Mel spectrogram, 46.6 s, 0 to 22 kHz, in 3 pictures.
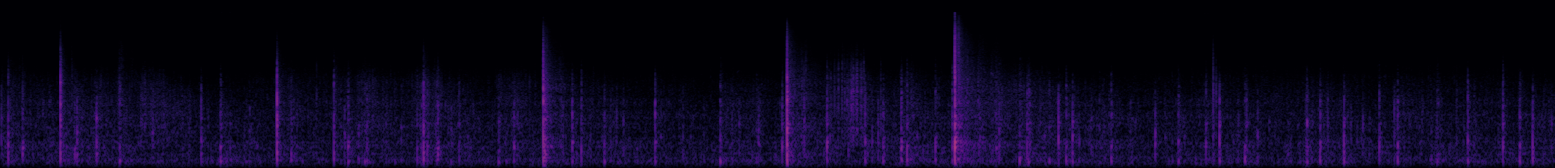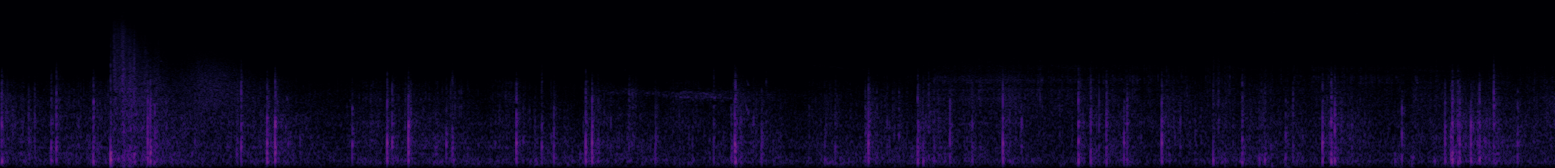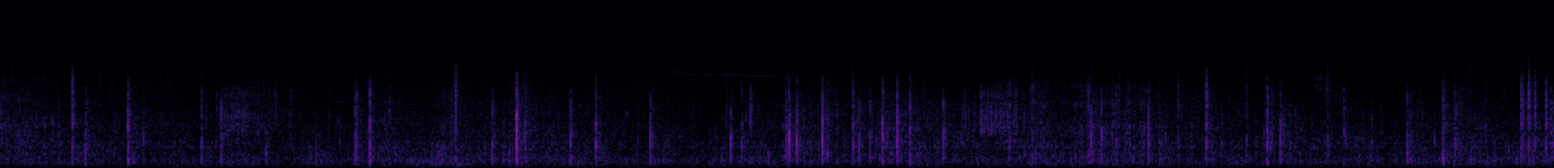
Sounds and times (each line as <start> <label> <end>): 0.0 fireworks 46.6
